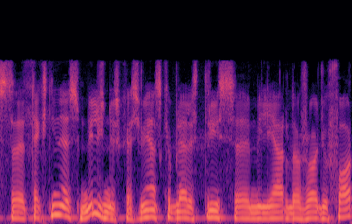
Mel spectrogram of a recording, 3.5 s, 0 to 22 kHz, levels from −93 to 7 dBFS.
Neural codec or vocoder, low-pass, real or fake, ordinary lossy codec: none; 7.2 kHz; real; MP3, 64 kbps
